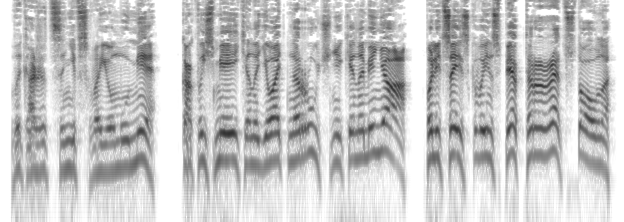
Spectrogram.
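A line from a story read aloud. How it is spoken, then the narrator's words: Shouted. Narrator (Russian): закричал он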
